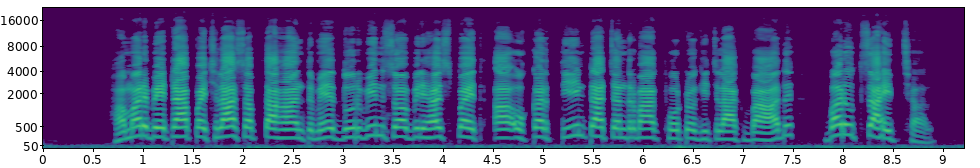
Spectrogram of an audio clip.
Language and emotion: Maithili, happy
